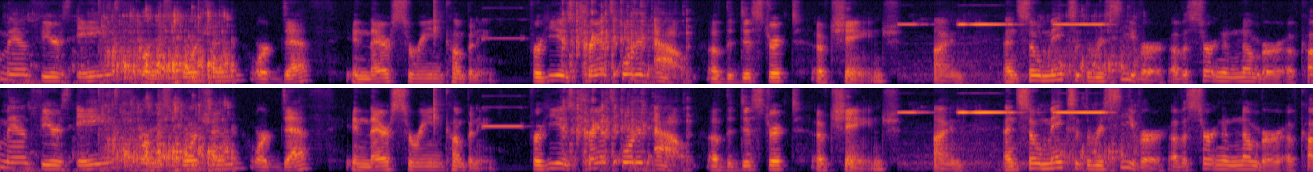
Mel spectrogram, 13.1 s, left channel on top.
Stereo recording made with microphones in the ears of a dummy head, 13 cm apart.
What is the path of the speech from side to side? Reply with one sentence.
You can hear the speech go left and come back.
